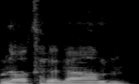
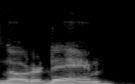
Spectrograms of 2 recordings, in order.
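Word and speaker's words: Notre-Dame: It's Notre Dame in France. It's a church, right? Notre Dame. That's how it's said. The university is Notre Dame, but in France, it's called Notre Dame.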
